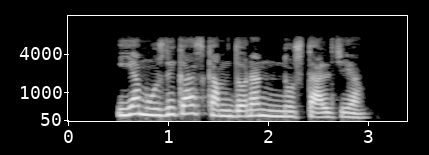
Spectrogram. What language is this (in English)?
Catalan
